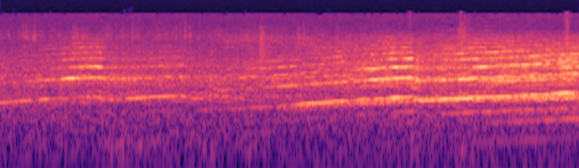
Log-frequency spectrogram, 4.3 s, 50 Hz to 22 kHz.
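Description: Ferrari Formula 1 car's V10 engine accelerating out of sight, its high pitch climbing through each gear and dropping back at every upshift. It grows louder as the car approaches.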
